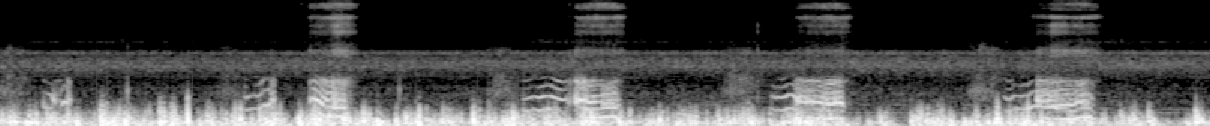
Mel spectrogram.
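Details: Sleeping puppy snoring: loud rumbling snores roughly every two seconds, some ending in a squeaky whistle, over steady room noise.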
